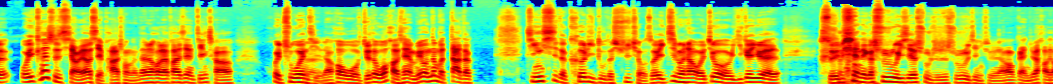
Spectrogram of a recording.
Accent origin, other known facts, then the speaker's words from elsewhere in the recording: Shanghai, China; 但在上海其实很难做到土生土长，因为我应该也都是爷爷奶奶外婆这一辈从宁波移居过来、嗯、所以说我感觉做不到土生土长嘛，至少我的饮食习惯啊以及其他一些生活习惯其实更偏向浙江那块吧。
